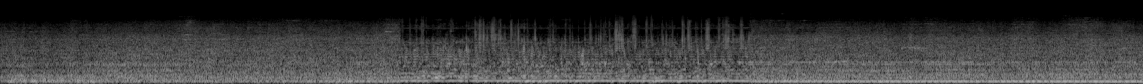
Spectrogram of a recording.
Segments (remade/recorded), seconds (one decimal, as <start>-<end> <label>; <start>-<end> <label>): 0.0-4.0 recorded; 4.0-7.5 remade; 7.5-11.4 recorded

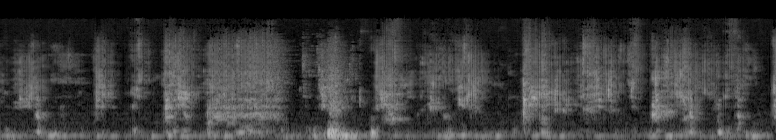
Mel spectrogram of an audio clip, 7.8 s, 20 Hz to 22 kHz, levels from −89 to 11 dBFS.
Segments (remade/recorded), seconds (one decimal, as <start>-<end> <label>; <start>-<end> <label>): 0.0-2.7 remade; 2.7-3.6 recorded; 3.6-7.8 remade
